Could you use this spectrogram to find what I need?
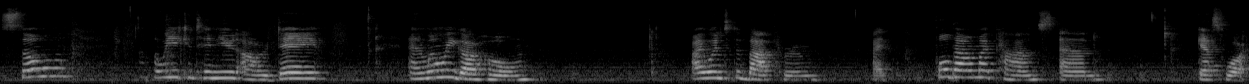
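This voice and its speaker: There is noticeable background noise as a woman talks at a high pitch. She speaks very slowly, with long, frequent pauses. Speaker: horse rider. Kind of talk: casual storytime talk to camera.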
